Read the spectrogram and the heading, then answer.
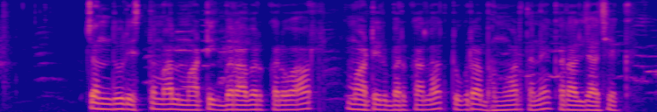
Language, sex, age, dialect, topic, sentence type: Magahi, male, 36-40, Northeastern/Surjapuri, agriculture, statement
